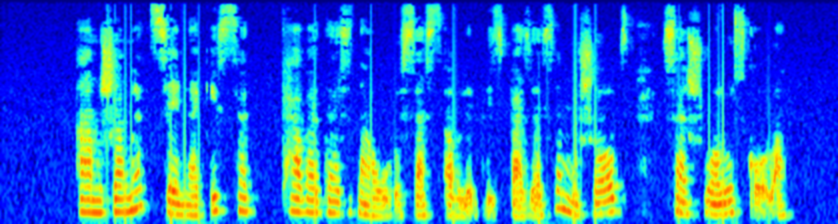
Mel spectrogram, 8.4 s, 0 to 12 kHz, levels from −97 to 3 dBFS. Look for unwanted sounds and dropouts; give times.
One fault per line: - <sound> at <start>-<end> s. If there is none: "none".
none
